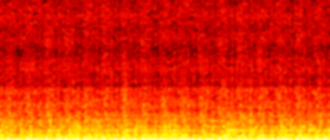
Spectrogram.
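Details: Argo ATV running with a new fuel pump, air cleaner not yet refitted: even, quick low idle thrum with steady pulses and no misses or knocks. Normal idle.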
